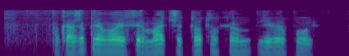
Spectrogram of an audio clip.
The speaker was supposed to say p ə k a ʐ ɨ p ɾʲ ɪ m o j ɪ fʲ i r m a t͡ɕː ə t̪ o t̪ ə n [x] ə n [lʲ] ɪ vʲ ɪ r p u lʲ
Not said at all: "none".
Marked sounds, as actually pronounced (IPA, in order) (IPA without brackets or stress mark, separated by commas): x, lʲ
